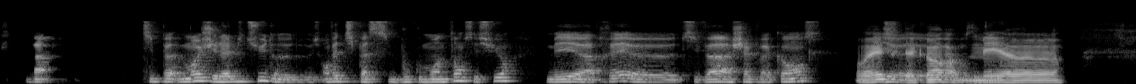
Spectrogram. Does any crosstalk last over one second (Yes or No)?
Yes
